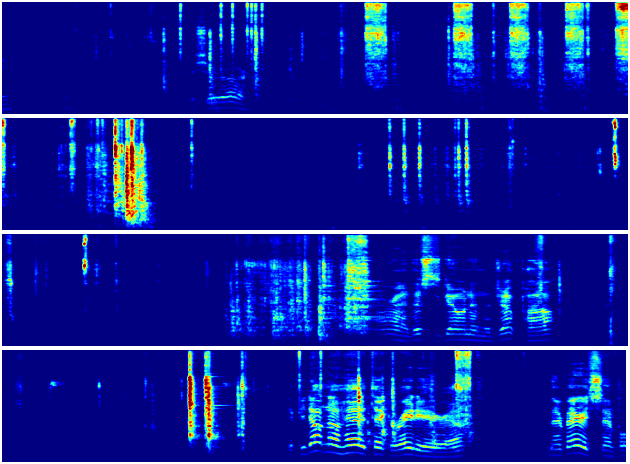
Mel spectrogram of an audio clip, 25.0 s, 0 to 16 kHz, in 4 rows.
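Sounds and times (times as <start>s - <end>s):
ratchet wrench strokes: 3.6s - 7.2s, 23.3s - 23.6s.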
